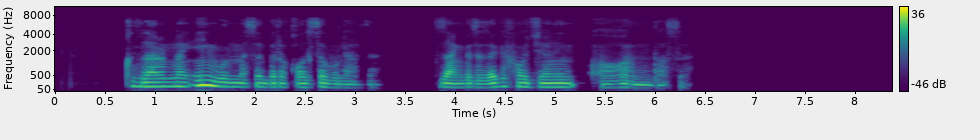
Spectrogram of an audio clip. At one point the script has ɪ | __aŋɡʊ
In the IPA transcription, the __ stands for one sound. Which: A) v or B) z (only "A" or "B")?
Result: B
